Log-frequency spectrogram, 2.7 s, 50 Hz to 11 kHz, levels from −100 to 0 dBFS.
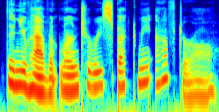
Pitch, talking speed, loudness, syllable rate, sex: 160 Hz, 195 wpm, -20 LUFS, 5.2 syllables/s, female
